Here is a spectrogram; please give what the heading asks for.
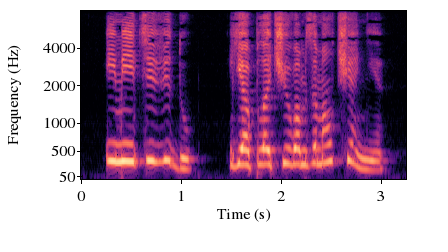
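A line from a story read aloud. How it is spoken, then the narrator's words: Stern reminder. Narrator (Russian): строго напомнила я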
